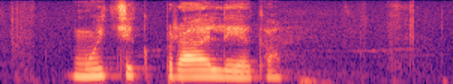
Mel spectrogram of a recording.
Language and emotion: Russian, neutral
